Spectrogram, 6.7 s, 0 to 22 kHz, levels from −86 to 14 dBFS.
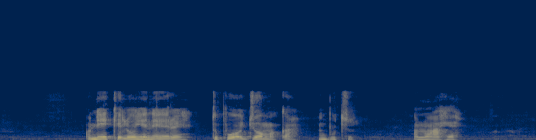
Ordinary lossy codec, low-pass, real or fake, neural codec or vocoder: none; none; fake; codec, 16 kHz, 4 kbps, FreqCodec, larger model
